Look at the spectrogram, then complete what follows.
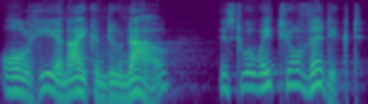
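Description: A measured, courteous old wizard, as a male audiobook reader voices him, polite but firm. The voice is husky and lively in pitch, with long reverb around it. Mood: cool.

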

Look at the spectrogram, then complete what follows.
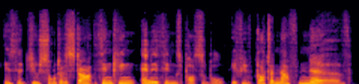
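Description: A man voicing a thoughtful, caring teenage girl in a storybook, gentle but persistent. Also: high-pitched, huge pitch swings, normal speed, dry recording, pitched above the performer's own voice, full character voice.

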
